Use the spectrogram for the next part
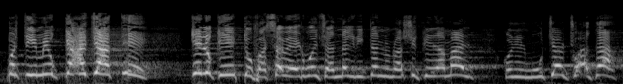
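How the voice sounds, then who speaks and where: A woman preacher with an Argentine accent voicing a bossy male church usher who barks orders to keep people quiet, in a reverberant hall. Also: extremely high pitch, steady tone, a little fast. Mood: scolding. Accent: Argentine Spanish. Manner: sharp scolding orders.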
